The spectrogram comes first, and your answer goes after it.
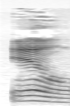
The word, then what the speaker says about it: ill: it's only two taps remember the second bonus letter is silent all okay let's try ill like when someone is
